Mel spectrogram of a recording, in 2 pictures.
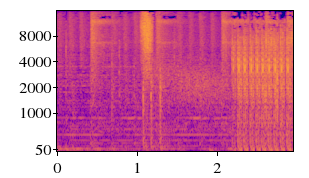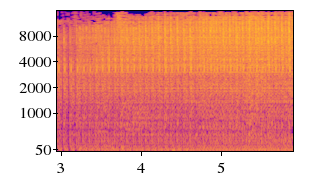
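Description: Gunfire and explosions rattle and boom in a video game battle.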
